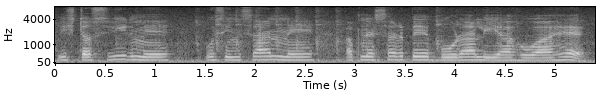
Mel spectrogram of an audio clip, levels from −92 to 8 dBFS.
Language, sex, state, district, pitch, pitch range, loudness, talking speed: Hindi, male, Assam, Sonitpur, 165 Hz, 155-180 Hz, -17 LUFS, 145 wpm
